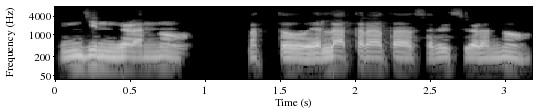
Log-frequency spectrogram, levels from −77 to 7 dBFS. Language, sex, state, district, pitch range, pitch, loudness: Kannada, male, Karnataka, Raichur, 95-100 Hz, 100 Hz, -17 LUFS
